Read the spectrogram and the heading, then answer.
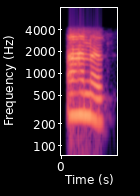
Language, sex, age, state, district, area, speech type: Kashmiri, female, 30-45, Jammu and Kashmir, Anantnag, rural, conversation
